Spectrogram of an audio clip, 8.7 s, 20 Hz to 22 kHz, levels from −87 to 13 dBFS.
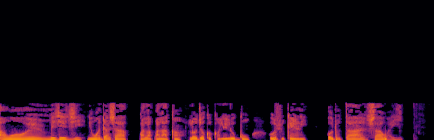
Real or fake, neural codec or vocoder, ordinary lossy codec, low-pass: real; none; MP3, 24 kbps; 7.2 kHz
